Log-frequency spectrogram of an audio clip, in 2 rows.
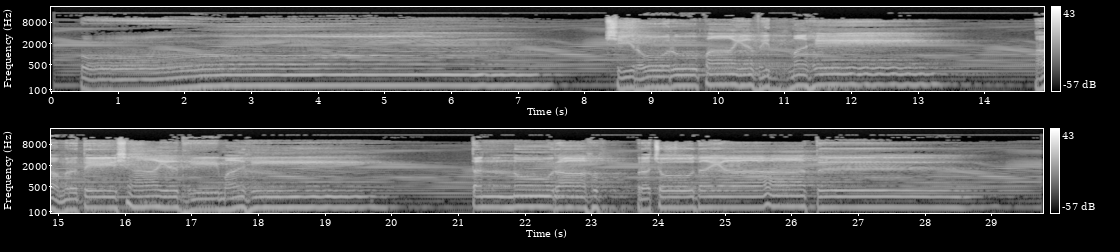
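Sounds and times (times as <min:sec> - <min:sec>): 
mantra chanting: 0:00.4 - 0:13.7, 0:14.7 - 0:20.2, 0:21.2 - 0:29.7.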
